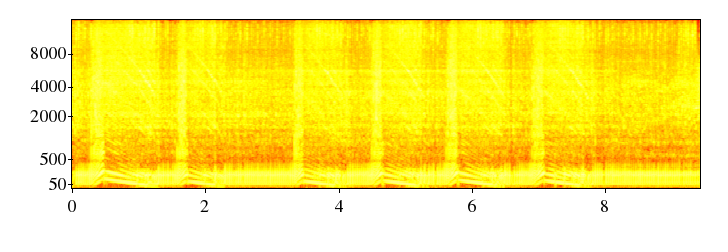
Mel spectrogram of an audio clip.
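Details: ST3 engine with repeated throttle blips about every 1.5 seconds: dry metallic clatter rising with revs; owner suspects cam chain tensioner (CCT), not confirmed.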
